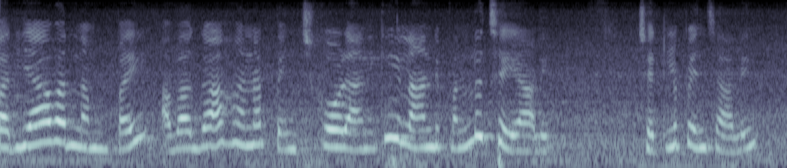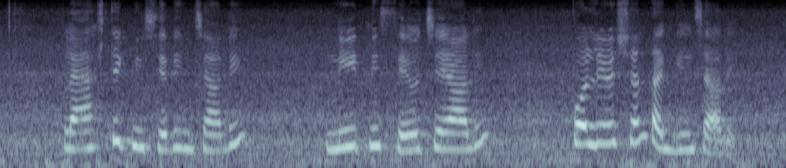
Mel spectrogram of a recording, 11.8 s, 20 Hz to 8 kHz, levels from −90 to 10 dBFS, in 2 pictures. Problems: constant background noise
